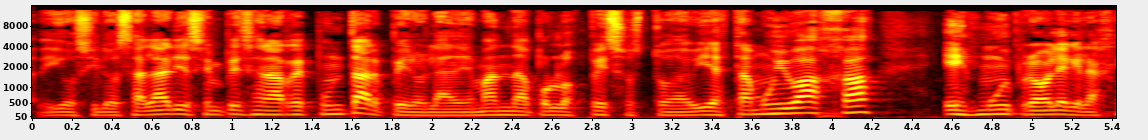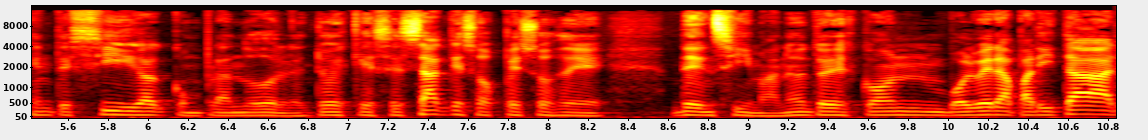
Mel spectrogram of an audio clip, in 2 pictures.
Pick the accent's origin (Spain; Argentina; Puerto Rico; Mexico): Argentina; nuestros salarios son cero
